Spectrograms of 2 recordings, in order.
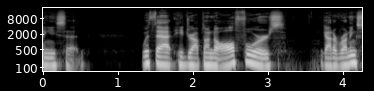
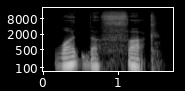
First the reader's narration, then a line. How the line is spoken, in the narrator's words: mumbled to myself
